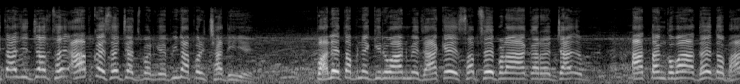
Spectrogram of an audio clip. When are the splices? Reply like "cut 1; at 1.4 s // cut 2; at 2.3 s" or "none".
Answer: none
